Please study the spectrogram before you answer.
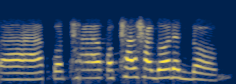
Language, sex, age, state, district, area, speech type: Assamese, female, 18-30, Assam, Nalbari, rural, conversation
